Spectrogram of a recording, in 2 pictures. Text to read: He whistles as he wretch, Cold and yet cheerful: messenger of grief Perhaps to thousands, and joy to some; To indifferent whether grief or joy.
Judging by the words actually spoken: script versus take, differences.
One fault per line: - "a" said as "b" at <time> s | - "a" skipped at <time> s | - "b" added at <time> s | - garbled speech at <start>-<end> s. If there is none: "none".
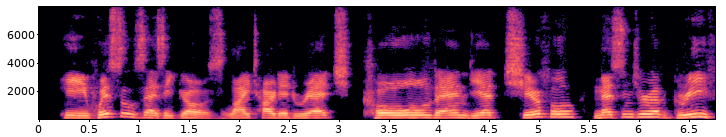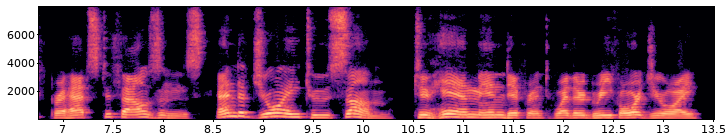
- "goes light hearted" added at 1.4 s
- "of" added at 8.8 s
- "him" added at 10.7 s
